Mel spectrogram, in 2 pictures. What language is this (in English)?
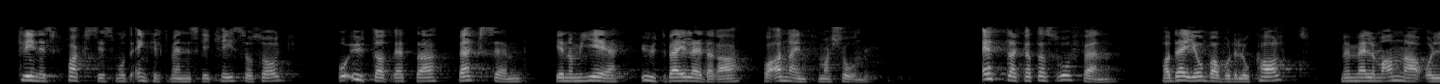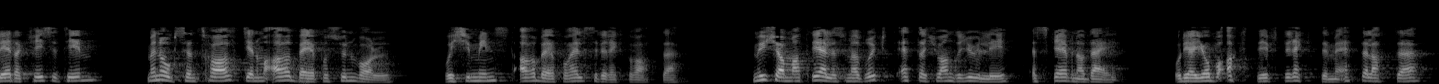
Norwegian Nynorsk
